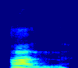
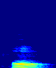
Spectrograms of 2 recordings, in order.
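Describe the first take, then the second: First: The N is sounded as a separate consonant. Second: The vowel is nasal with no separate N. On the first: The speaker calls it wrong. "Some of my students used to read this an" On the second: The speaker calls it right. "the A plus N is actually pronounced in French on"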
